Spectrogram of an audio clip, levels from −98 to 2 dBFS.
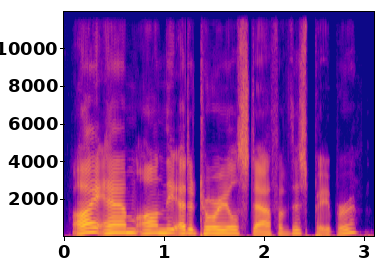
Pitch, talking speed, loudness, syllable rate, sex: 185 Hz, 175 wpm, -18 LUFS, 4.7 syllables/s, male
